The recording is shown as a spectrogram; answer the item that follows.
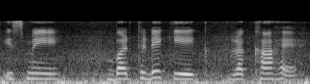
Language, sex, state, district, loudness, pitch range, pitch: Hindi, female, Haryana, Charkhi Dadri, -17 LUFS, 255-260 Hz, 255 Hz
